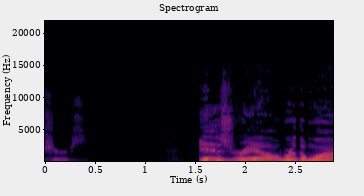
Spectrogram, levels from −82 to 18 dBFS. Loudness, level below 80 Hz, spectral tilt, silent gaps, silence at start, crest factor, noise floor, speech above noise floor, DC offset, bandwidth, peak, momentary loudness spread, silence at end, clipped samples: -30 LUFS; -80 dBFS; -6 dB/octave; none; 0 s; 16 dB; -81 dBFS; 51 dB; under 0.1%; 13 kHz; -16 dBFS; 4 LU; 0 s; under 0.1%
